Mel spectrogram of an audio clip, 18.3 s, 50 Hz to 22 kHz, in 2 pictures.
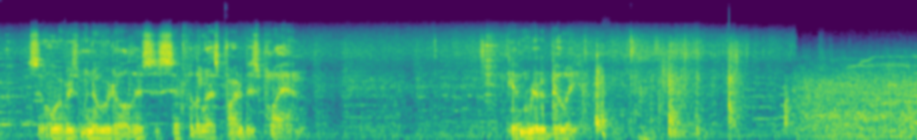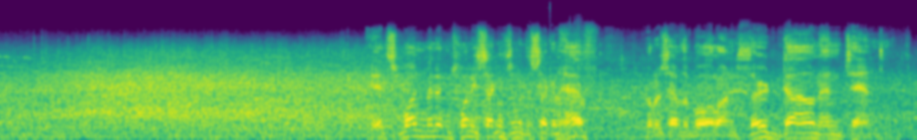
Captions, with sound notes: So whoever's maneuvered all this is set for the last part of his plan. Getting rid of Billy. [crowd cheering] It's one minute and 20 seconds into the second half. The Drillers have the ball on third down and 10.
